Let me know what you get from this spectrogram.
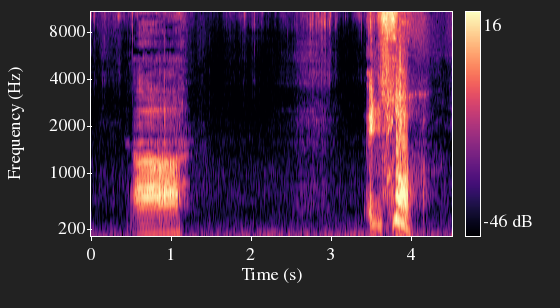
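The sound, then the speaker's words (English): A single loud sneeze bursts out near the end after a drawn-out vocal intake, with a quiet pause between the build-up and the explosive release. “I thought I would continue, and I'm dying to sneeze, and I hope to God I don't do it.”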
